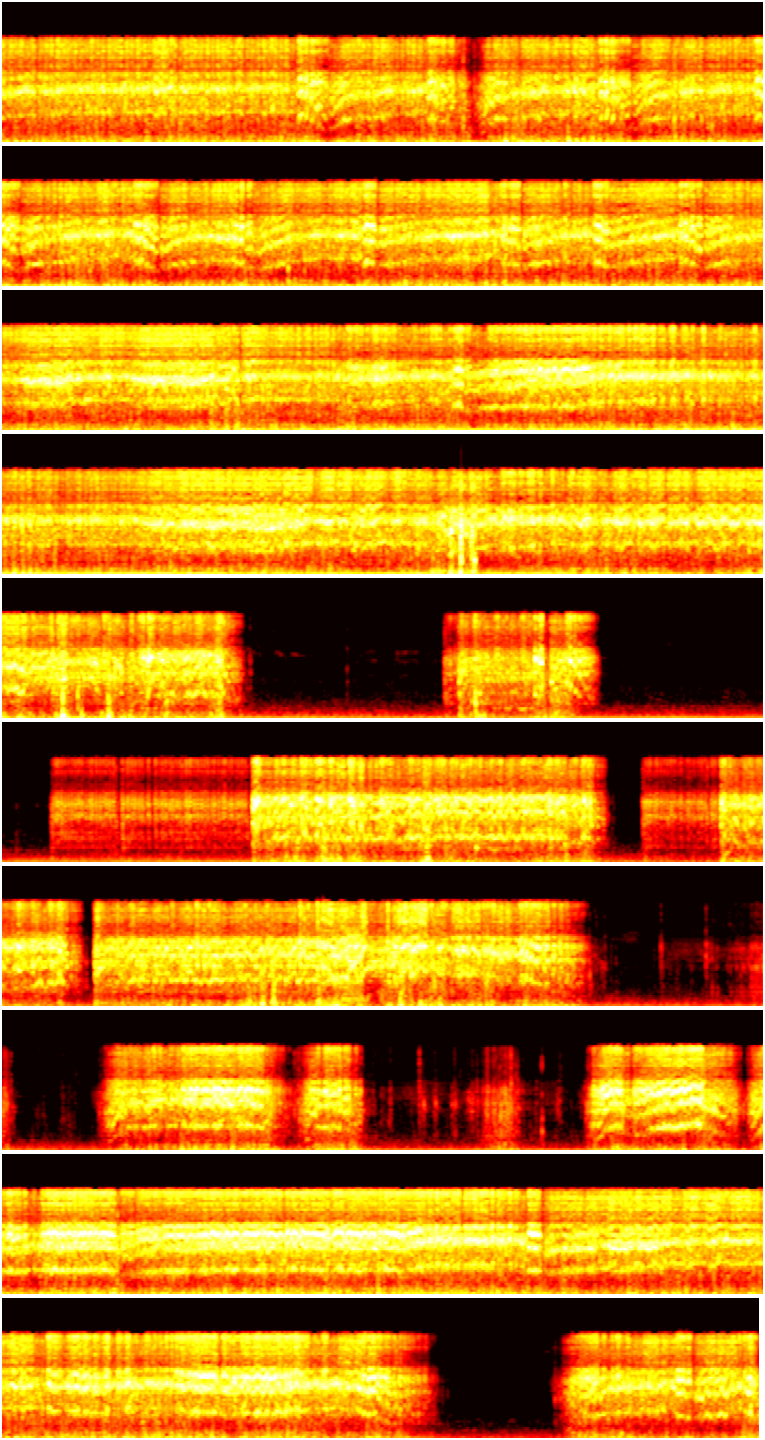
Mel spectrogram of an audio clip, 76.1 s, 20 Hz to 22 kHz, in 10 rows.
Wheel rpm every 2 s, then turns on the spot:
220, 170, 150, 180, 170, 190, 200, 200, 230, 210, 210, 230, 220, 220, 230, 250, 60, 90, 10, 20, 170, 190, 100, 230, 240, 70, 10, 140, 20, 70, 160, 190, 220, 210, 220, 210, 40, 170.
56-58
